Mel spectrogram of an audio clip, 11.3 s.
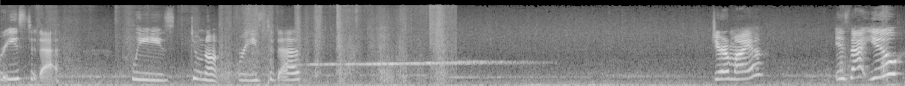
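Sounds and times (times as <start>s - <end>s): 
speech: 0.0s - 0.9s, 1.6s - 4.1s, 8.9s - 9.6s, 10.4s - 11.3s
roaring hissing wind of a snowstorm: 0.0s - 11.3s
person whistling a long note: 2.8s - 7.9s.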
